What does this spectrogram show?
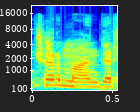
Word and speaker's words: Charmander: ma giusto per puntualizzare, Charmander non si pronuncia Charmander, come dicono nel doppiaggio nuovo dell'anime. Si pronuncia Charmander. Infatti il suo nome viene da Charcoal, carbone, più Salamander, Salamandra, Charmander. Ne sono contento perché sentire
